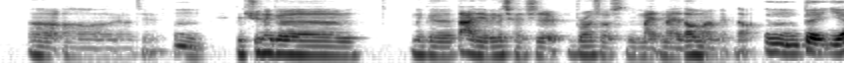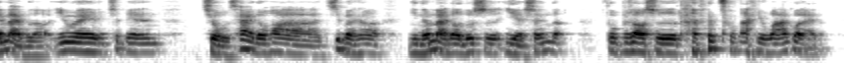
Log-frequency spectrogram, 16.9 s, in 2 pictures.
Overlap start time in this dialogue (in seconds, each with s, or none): none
